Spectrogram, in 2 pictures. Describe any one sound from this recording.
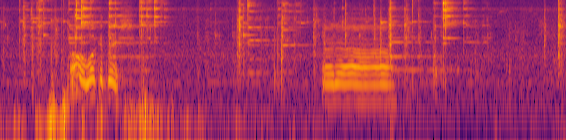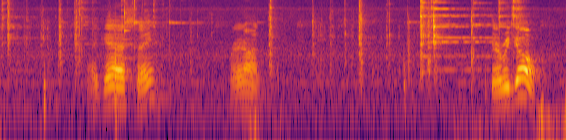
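A metal tool clinks and scrapes against the ground.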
